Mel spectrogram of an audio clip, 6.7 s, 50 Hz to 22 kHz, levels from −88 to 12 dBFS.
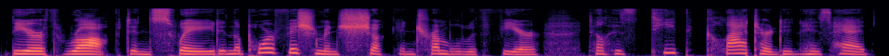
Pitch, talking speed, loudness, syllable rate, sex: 205 Hz, 190 wpm, -21 LUFS, 4.8 syllables/s, female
